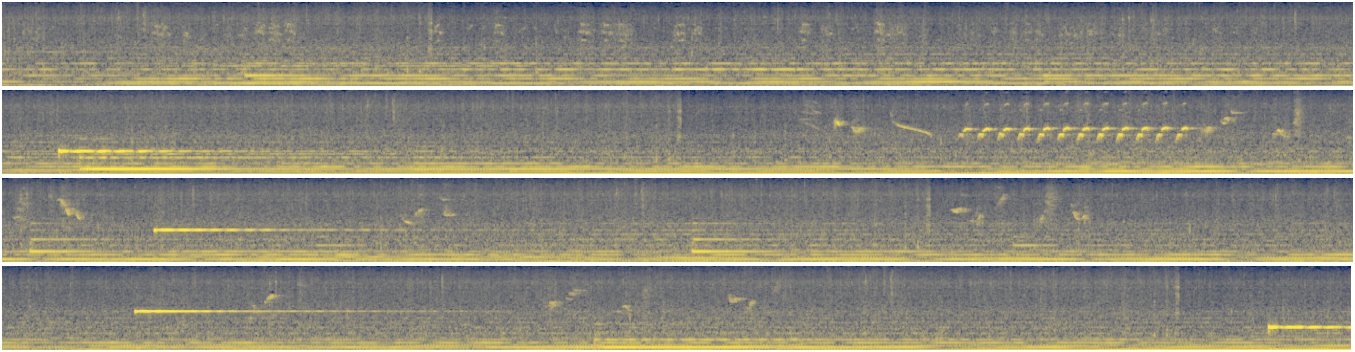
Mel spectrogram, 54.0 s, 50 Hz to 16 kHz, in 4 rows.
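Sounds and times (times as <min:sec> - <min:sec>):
low drone relaxation music: 0:00.0 - 0:54.0
steady rain: 0:00.0 - 0:54.0
singing bowl ringing: 0:14.1 - 0:16.8, 0:28.6 - 0:31.1, 0:41.9 - 0:44.7, 0:53.2 - 0:54.0
birds chirping: 0:41.9 - 0:44.0.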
